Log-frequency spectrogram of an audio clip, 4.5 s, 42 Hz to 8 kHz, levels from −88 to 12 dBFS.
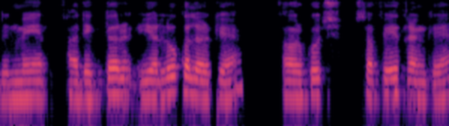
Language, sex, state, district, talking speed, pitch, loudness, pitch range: Hindi, male, Uttar Pradesh, Deoria, 160 wpm, 140 Hz, -33 LUFS, 135-150 Hz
